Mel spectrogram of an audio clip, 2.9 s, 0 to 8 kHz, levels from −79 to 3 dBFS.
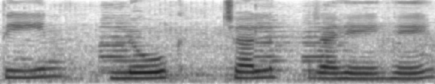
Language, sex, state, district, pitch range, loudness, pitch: Hindi, female, Madhya Pradesh, Bhopal, 195-240 Hz, -14 LUFS, 210 Hz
